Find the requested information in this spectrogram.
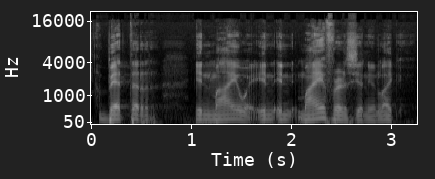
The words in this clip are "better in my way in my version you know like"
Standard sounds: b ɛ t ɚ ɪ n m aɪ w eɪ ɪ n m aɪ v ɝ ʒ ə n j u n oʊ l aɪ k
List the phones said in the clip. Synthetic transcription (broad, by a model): b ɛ t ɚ ɪ n m aɪ w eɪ ɪ n m aɪ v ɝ s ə n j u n l aɪ k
